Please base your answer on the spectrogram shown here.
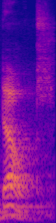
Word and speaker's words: doubt: students a verb like doubt we say that doubt is spelled as d o u b t and b is silent don't say i am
